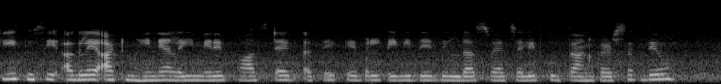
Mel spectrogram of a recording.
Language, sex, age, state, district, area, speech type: Punjabi, female, 18-30, Punjab, Mansa, urban, read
